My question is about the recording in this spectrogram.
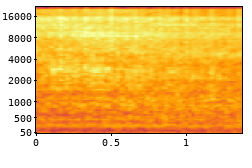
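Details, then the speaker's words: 1997 BMW 740i after years sitting, first start after fuel pump replacement and relay swap: quiet, even idle hum with no stumble, tick or surge, not shaking much; running smoothly. "she's alive she's not even shaking too much either"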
